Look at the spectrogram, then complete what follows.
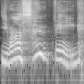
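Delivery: high, slow, gushing compliment; admiring. A narrator's reading. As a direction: swoon over the hero. Gorillas swoon over hero Gordon.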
